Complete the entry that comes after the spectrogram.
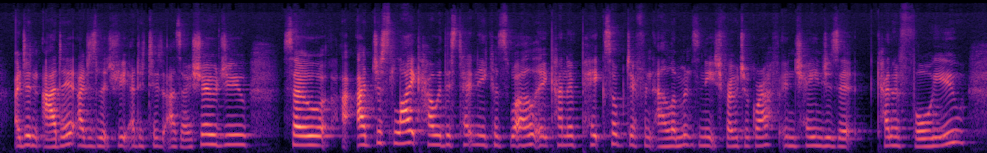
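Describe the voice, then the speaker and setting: A woman talks very fast at a fairly high pitch, with hardly any pauses and monotone, flat intonation, against noticeable background noise. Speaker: art and photo editing youtuber. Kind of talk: tutorial.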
